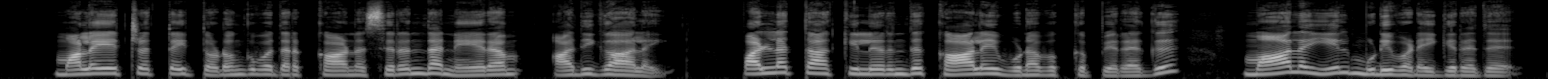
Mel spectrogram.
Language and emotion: Tamil, neutral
